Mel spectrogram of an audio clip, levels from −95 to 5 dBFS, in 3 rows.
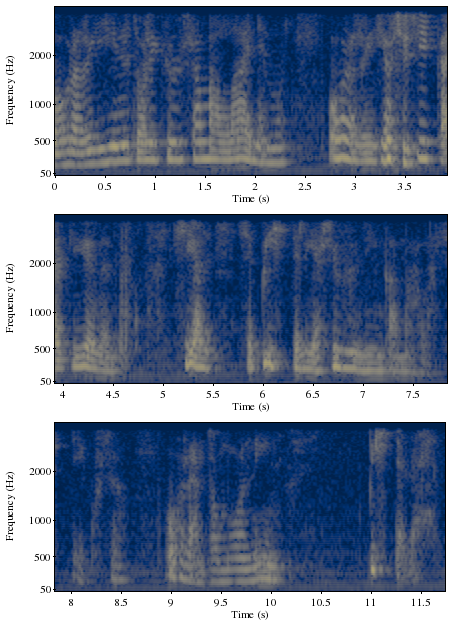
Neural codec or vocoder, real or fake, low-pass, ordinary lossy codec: none; real; 3.6 kHz; none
